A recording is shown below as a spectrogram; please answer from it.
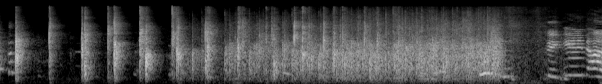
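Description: Hand clapping: a few separate claps about three a second, then quickening into fast clapping that runs together for about three seconds and stops, with laughter near the end.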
